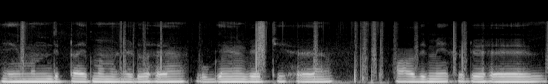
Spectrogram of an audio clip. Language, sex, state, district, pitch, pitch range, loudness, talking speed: Marwari, male, Rajasthan, Nagaur, 125 Hz, 120-125 Hz, -14 LUFS, 130 wpm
